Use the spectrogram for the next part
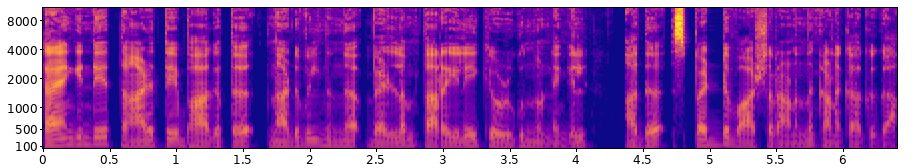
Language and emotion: Malayalam, neutral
